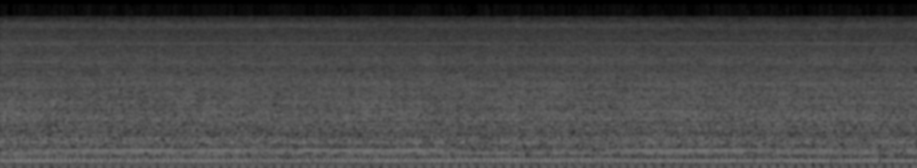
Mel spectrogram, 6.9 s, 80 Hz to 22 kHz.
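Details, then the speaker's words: Microwave running about 15 seconds with a glass of water while the house runs on a Generac standby generator; even low electrical hum and steady fan whir, no rattles or buzzing; normal operation. "Okay. Sounds like it's running perfect."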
